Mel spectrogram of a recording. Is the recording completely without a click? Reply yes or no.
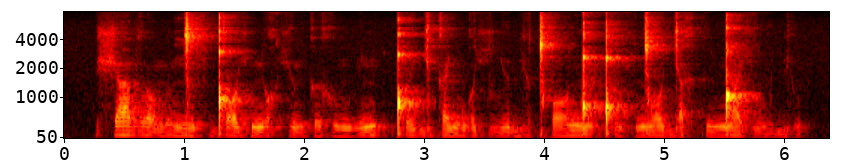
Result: no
